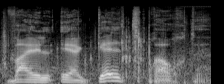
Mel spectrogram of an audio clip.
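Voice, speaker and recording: An actor playing a self-assured, coolly superior detective in a German radio play, explaining with courteous precision and theatrical flair. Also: male voice, lowish voice, huge pitch swings, very slow, noisy background, exaggerated voice. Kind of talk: German audio drama acting.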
